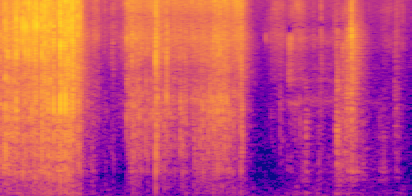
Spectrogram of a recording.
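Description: A deck of tarot cards being shuffled by hand: a loud burst of shuffling in the first second, then a quieter stretch of shuffling for about another second, with a faint flick of cards near the end.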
